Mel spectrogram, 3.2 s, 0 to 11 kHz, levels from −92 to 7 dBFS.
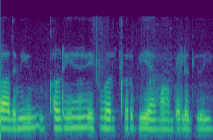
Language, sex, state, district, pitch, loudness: Hindi, female, Chhattisgarh, Raipur, 195 Hz, -20 LUFS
